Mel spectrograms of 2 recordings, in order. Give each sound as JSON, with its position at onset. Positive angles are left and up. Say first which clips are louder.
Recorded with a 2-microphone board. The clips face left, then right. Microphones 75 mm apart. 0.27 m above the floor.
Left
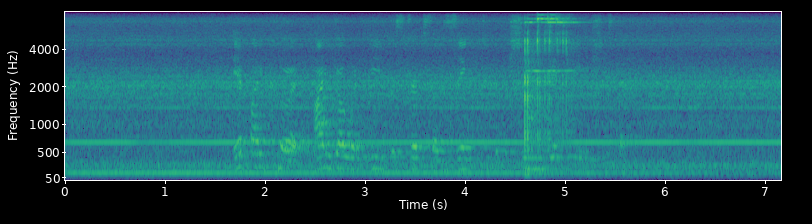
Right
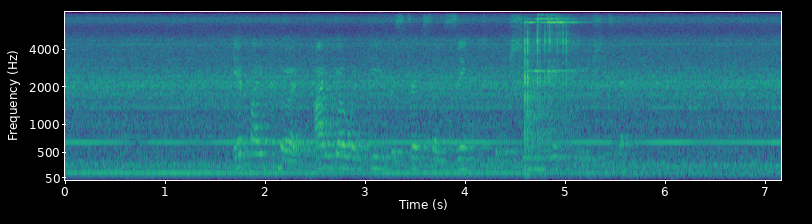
{"t": 1.7, "sound": "a woman speaking", "louder": "even", "side_deg": 10, "distance_m": 1.1}
{"t": 4.6, "sound": "keys jangling", "louder": "left 3 dB", "side_deg": 30, "distance_m": 0.9}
